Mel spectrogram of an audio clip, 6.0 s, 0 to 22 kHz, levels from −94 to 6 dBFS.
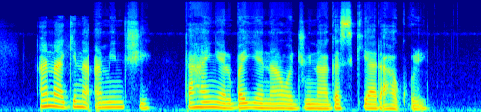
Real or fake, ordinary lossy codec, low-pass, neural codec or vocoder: real; none; none; none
